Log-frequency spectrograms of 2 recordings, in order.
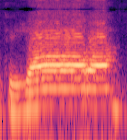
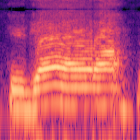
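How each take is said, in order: No difference in how they are said.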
